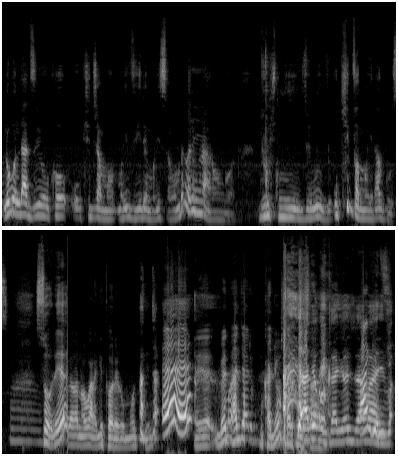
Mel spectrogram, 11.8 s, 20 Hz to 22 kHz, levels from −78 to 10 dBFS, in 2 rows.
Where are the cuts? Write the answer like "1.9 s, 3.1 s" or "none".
6.9 s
